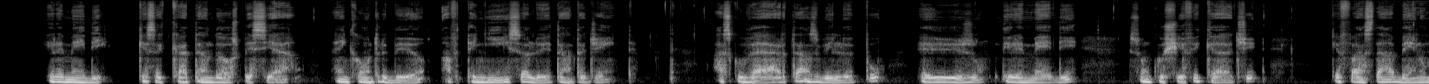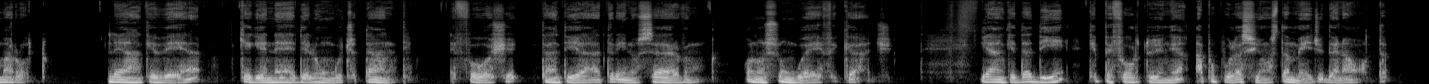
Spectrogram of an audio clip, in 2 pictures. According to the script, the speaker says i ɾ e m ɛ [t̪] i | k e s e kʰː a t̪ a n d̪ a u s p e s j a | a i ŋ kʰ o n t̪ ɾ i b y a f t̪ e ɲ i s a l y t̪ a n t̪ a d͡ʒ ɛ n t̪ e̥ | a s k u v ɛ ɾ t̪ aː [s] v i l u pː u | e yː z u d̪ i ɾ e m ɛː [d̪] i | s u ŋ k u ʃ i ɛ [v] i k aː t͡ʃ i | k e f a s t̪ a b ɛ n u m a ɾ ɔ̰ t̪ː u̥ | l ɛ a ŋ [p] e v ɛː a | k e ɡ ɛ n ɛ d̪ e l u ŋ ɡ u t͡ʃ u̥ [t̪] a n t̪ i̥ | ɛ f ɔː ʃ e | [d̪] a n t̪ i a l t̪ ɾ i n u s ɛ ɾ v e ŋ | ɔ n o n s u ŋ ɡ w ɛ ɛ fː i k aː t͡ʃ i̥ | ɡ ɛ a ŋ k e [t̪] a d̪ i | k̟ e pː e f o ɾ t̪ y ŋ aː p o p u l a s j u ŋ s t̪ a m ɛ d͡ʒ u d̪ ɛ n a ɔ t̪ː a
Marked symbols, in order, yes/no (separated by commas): no, no, yes, no, no, yes, no, no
